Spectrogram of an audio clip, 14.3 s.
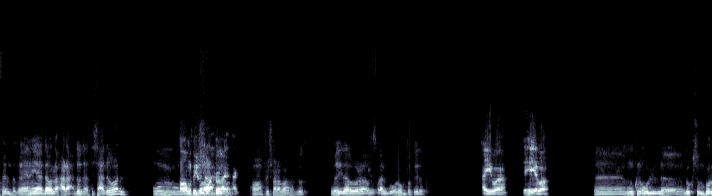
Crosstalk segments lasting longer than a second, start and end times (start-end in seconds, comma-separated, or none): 3.6-4.8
